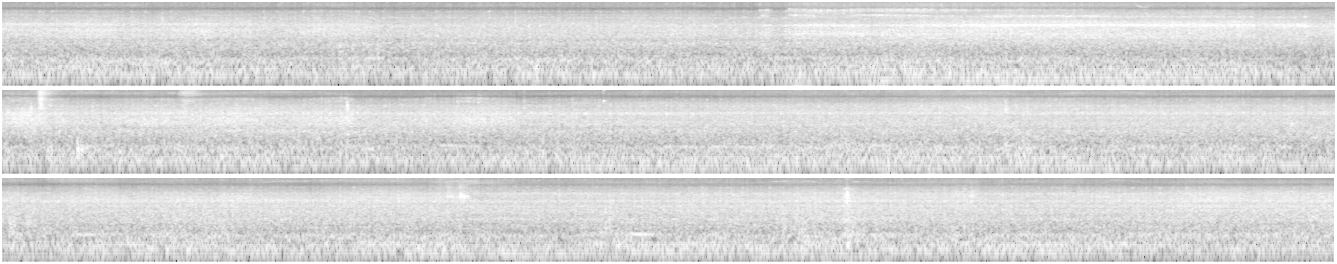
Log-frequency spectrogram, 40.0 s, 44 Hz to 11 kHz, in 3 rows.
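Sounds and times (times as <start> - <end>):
heavy diesel machinery running: 0.0 - 39.9.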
